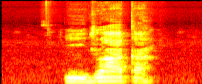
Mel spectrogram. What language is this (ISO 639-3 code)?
ibo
